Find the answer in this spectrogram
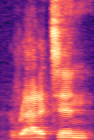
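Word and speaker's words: Radotín: Ratitin Ratiton's home box outdoors outdoors outdoor rink on the turf.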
